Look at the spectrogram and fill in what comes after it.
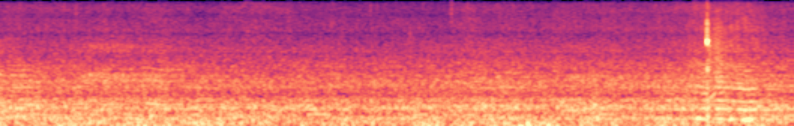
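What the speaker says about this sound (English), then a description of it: "European honeybees. All over this thing. See all the bees flying around?" European honeybees hum faintly around a toyon tree in a soft, continuous drone, steady and distant-sounding, with light rustling and no voices.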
